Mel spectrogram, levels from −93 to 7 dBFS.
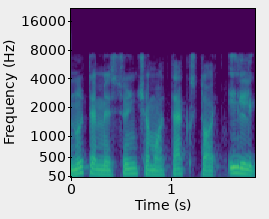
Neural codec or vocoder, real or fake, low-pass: none; real; 7.2 kHz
